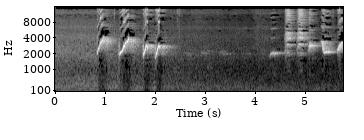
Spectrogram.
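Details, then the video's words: Greater green leafbird song used as a lure to make other leafbirds answer and sing: loud whistled phrases, sharply rising notes repeated about twice a second, then a pause and a second burst of clear warbled whistles. "CUCAK IJO DI JAMIN BUNYI DAN LANGSUNG NYAUT"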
